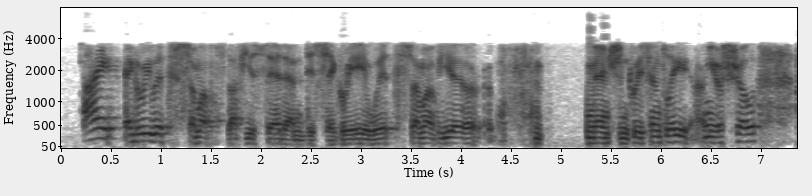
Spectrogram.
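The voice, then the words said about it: Iranian-accented English. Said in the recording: “I am Iranian-American, as probably you can hear by my accent.”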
